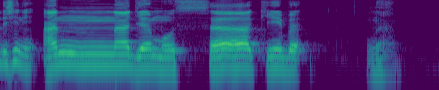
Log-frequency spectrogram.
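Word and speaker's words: النجم: Cara bacanya di sini An-najmus saqib. Nah. Jadi ada lam tapi tidak terbunyikan. Enggak bilang al-najmu tapi langsung huruf nun.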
